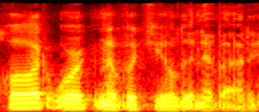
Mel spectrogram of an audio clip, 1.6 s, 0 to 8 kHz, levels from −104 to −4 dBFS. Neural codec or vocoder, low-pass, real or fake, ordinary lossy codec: none; 7.2 kHz; real; AAC, 32 kbps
